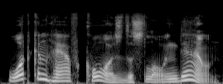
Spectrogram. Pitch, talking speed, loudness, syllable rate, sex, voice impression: 145 Hz, 190 wpm, -19 LUFS, 4.4 syllables/s, male, masculine, adult-like, tensed, bright, clear, cool, slightly refreshing, friendly, wild, slightly intense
